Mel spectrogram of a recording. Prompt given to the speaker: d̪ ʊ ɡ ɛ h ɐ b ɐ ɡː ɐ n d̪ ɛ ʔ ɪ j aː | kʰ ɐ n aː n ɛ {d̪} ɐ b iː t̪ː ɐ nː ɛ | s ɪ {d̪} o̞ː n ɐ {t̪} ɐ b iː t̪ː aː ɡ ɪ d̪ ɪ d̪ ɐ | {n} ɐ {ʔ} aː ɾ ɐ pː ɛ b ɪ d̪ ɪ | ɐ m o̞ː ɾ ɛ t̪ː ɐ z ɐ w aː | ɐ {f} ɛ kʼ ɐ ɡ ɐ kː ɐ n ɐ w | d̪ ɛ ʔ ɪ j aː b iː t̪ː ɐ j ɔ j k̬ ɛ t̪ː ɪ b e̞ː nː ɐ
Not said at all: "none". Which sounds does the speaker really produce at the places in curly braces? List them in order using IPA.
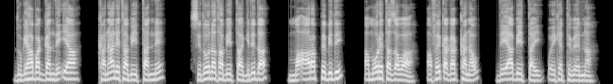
t̪, d̪, t̪, m, ʔ, f

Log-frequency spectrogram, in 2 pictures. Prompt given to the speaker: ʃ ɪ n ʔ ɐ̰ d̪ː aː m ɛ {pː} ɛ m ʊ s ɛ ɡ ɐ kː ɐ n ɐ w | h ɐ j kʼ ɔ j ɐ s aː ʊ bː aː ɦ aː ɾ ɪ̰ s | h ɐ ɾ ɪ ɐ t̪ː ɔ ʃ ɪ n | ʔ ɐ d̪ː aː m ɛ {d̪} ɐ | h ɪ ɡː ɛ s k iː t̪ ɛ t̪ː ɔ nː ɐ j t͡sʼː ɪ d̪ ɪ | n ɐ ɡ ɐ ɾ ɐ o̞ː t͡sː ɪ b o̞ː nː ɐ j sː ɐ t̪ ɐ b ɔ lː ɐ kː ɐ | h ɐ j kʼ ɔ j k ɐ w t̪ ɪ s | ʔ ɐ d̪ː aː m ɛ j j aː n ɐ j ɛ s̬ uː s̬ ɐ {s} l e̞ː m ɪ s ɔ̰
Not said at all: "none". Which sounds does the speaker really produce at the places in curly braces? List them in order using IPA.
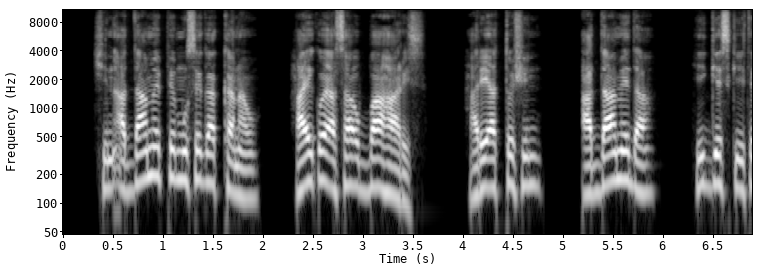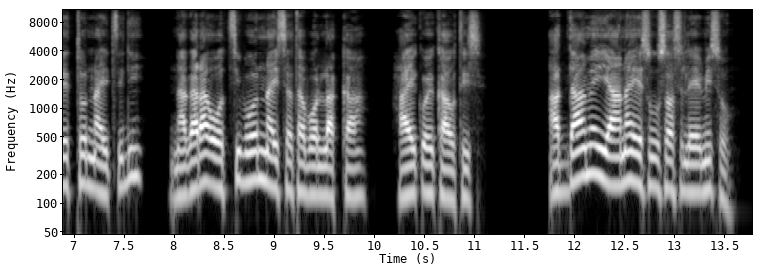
pː, d̪, s

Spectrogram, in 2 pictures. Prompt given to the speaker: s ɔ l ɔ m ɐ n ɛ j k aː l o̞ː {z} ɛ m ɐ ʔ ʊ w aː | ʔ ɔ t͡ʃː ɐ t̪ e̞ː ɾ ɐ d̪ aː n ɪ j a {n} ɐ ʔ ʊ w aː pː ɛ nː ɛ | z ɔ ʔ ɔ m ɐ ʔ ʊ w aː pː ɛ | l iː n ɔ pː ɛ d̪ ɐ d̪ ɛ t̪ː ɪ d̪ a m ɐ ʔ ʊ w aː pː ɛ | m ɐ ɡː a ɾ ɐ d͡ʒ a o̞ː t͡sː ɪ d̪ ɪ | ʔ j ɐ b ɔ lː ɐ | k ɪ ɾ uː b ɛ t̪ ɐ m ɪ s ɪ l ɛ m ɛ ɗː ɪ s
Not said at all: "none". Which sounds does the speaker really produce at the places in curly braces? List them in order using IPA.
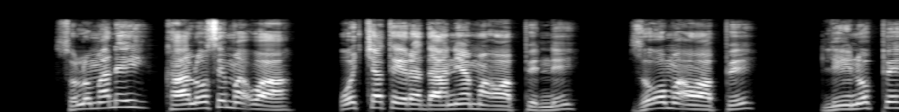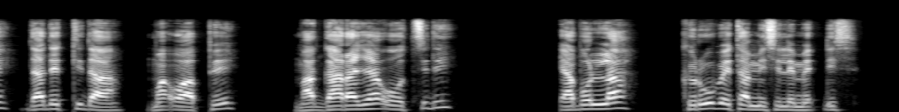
s, m

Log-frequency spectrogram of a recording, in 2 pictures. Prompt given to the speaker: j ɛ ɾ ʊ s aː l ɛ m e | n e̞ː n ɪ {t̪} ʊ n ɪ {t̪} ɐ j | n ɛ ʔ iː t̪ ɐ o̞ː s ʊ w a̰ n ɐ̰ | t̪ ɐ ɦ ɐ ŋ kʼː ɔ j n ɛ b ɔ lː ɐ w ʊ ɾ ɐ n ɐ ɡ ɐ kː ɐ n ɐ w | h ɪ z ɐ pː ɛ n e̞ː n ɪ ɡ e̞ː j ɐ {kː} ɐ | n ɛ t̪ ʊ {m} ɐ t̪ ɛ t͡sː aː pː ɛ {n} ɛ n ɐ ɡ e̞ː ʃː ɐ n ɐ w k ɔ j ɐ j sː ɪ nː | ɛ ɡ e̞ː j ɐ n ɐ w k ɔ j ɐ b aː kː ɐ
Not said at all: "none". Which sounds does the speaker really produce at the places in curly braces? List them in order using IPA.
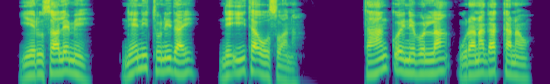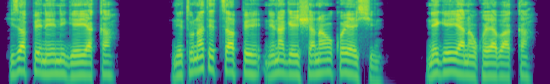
t̪, d̪, kː, n, n

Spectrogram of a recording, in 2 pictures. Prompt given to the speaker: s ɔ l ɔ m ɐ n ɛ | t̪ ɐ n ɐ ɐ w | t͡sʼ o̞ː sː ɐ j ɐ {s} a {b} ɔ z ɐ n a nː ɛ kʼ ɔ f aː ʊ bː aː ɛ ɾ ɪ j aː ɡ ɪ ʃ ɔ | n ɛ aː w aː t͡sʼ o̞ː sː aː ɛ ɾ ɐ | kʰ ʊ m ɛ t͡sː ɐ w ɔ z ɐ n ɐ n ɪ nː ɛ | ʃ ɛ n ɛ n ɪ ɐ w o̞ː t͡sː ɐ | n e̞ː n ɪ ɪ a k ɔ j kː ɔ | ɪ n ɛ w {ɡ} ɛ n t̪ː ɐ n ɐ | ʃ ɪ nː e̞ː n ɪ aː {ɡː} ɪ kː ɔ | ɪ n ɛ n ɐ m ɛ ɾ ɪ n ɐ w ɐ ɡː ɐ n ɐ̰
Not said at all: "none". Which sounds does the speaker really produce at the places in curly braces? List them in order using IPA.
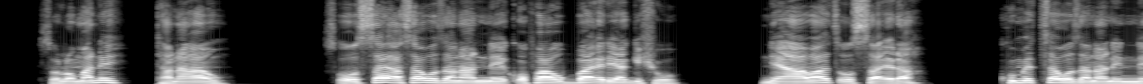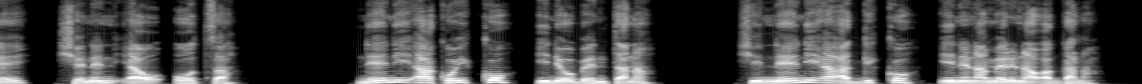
s, w, b, ɡː

